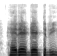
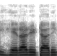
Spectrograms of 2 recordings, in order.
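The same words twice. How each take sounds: First: हेरेडिटरी with 'ए' in the second syllable, he-re-ditri; correct pronunciation. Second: हेराडिटरी with a clear 'आ' in the second syllable, he-RA-diteri; wrong pronunciation. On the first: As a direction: say हेरेडिटरी the right way, 're' not 'ra'. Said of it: "हेरेडिटरी होता है". (सही उच्चारण: हेरेडिटरी, 'रे' के साथ) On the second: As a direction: say हेराडिटरी the wrong way, 'रा' spelled out. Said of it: "हेराडिटरी नहीं होता". (गलत उच्चारण: हेराडिटरी, 'रा' के साथ) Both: Shown as a demonstration.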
